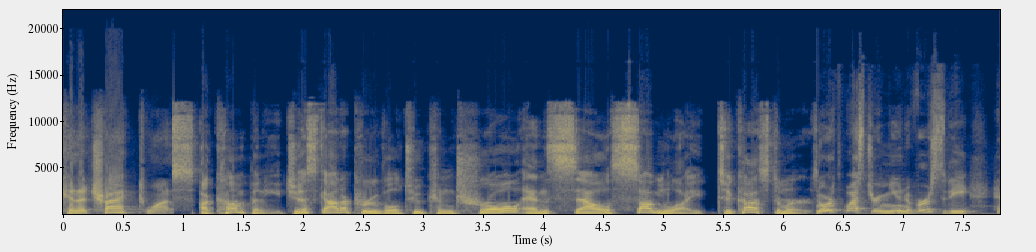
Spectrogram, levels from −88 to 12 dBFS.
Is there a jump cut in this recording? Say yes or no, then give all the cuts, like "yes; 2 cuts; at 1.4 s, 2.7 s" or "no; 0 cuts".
yes; 2 cuts; at 0.9 s, 6.2 s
